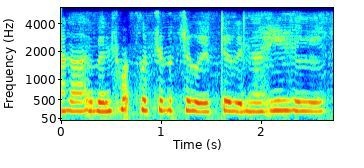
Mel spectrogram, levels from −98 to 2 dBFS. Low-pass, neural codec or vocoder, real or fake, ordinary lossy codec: 5.4 kHz; codec, 44.1 kHz, 1.7 kbps, Pupu-Codec; fake; AAC, 48 kbps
